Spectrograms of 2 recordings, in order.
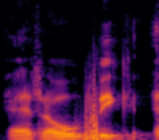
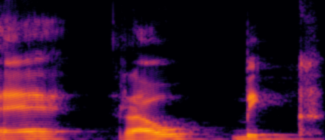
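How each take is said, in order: First: Said in the usual way. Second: एरोबिक slowly split into e-rau-bik; syllable by syllable. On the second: Shown as a demonstration. Teacher locating the stressed syllable for students, एरोबिक syllable by syllable as e-rau-bik. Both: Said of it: "तो राउ पर आएगा".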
